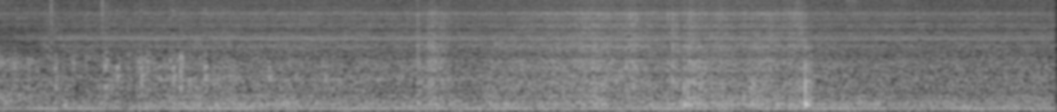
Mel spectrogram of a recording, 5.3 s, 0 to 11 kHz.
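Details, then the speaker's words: 1950s tube AM/FM receiver restored, warming up: steady low hum under soft hissing static with scattered crackles, expected to fade once the tubes are fully warmed; tubes glowing, no smoke, transformer fine. Normal tube warm-up static. "I'm beginning to hear a little bit of static that will fade away as soon as the tubes are fully warmed up"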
